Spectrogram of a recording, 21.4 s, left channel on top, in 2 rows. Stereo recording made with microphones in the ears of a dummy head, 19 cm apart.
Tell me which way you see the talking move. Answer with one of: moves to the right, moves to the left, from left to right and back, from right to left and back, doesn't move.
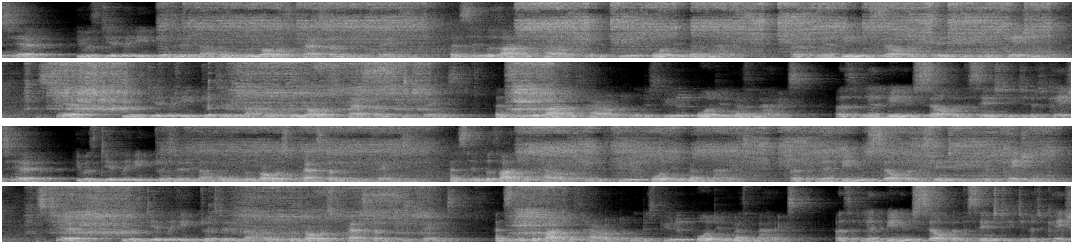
doesn't move.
